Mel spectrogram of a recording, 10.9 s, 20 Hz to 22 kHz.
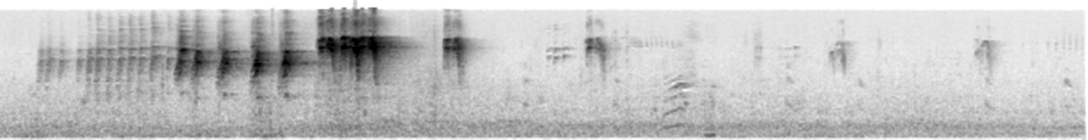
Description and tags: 20070224.angry.swallow
a swallow caught coming out of a tunnel. Sennheiser ME66 + AKG CK94 into Shure FP24, recorded with Edirol R09. M/S stereo decoded with Voxengo VST free plugin.
swallow, tweet, south-spain, nature, birds, field-recording, winter, marshes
